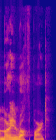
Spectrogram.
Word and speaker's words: Murray Rothbard: Weil da gehen Sie auch explizit in Ihrem Buch drauf ein, erörtern das anhand des rechtslibertären Philosophen Murray Rothbard. Ja, habe ich das richtig gesagt? – Ich kenne ihn nicht persönlich. Ich sage immer Murray Rothbard.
